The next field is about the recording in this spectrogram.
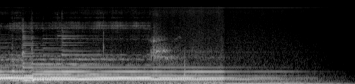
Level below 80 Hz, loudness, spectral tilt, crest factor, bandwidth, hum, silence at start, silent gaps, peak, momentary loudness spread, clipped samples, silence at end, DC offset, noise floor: -40 dBFS; -16 LUFS; -7 dB/octave; 10 dB; 16 kHz; none; 0 s; none; -6 dBFS; 18 LU; under 0.1%; 0 s; under 0.1%; -40 dBFS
